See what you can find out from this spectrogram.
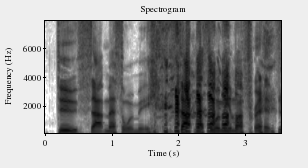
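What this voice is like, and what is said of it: Imitates another person's voice. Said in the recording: “It's actually a pretty good impression.”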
